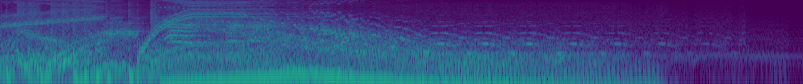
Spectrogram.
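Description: A video game whirlwind sound effect whooshes and swirls, then fades away.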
